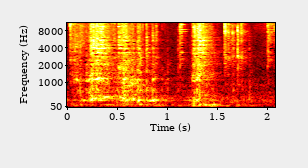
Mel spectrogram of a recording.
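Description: Lid of a Hawkins pressure cooker being fitted and closed: several metal scrapes and clinks as the lid is worked into place and the handles are brought together.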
